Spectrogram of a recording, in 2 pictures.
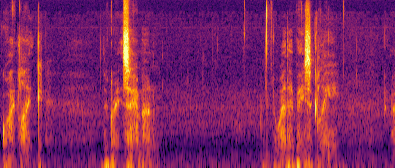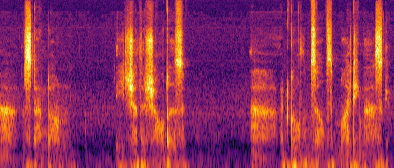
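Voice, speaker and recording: A man hosting an ASMR video, whispering a soft, hesitant recap and correcting himself now and then. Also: slow pace, long pauses. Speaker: ASMR host.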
